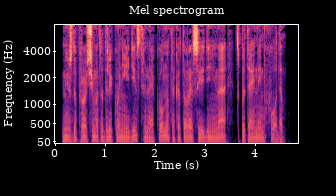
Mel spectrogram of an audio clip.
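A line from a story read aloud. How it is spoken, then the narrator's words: Calm remark. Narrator (Russian): спокойно заметил брат Гай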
